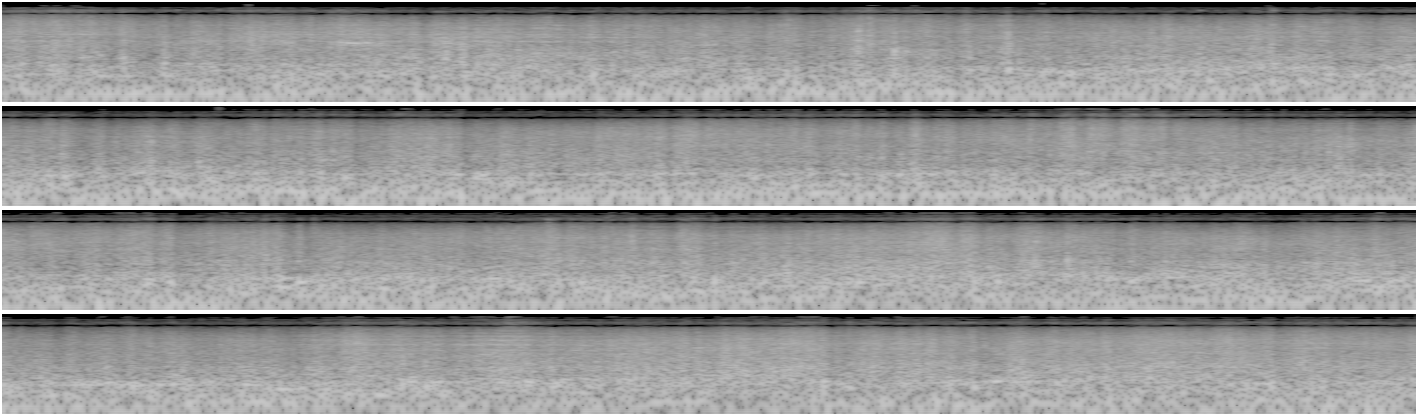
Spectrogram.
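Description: Freight train of boxcars and autorack cars rolling past close by: a steady rumble of steel wheels on rail.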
